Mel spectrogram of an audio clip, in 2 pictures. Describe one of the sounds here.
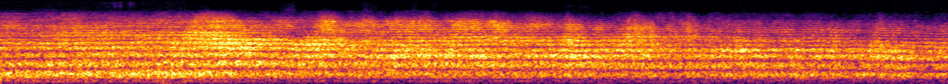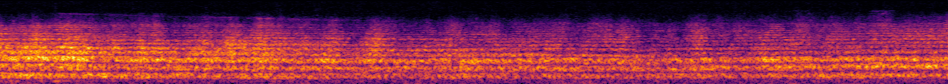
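A jet engine roars loudly overhead and slowly fades as the aircraft passes.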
